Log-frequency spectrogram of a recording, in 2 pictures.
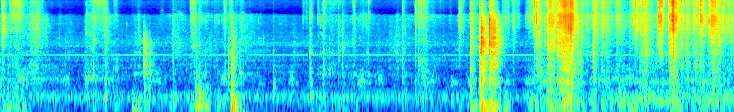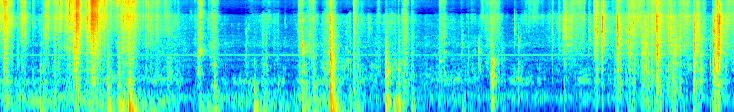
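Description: Plastic shrink-wrap being torn and peeled off a cardboard box, crinkling loudly in a long stretch in the middle, with a few knocks of the box being handled beforehand. Near the end a folded paper leaflet rustles as it is opened.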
